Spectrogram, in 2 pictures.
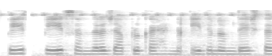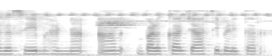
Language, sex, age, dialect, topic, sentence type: Kannada, female, 18-24, Northeastern, agriculture, statement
